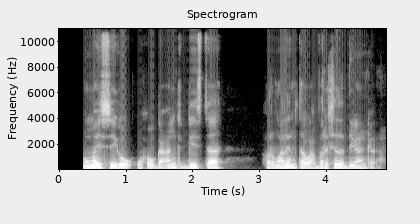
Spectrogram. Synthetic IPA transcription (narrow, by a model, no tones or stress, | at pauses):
ʊmɛjsɪɣʊwʊħuːɡɑʕɑŋkʰɐɡɛjst̪ʰaː | hɔrmɐɾɪnt̪ʰɐwɑħbɐɾɐʃɐðɐd̪ɛːɣaːŋkʰɐ̰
